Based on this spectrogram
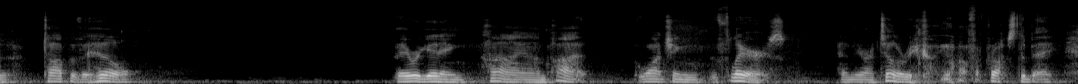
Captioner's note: laughter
